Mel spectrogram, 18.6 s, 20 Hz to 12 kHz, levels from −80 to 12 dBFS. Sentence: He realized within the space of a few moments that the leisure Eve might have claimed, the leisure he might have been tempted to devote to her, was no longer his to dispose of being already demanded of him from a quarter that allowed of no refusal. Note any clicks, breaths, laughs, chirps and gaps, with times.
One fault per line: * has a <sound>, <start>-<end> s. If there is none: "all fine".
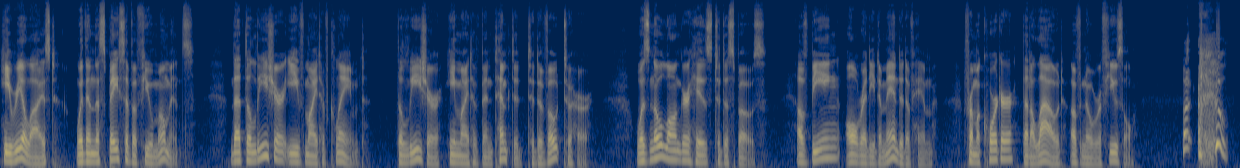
* has a sneeze, 17.7-18.4 s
